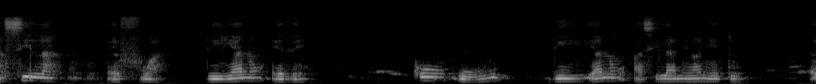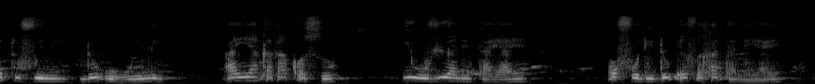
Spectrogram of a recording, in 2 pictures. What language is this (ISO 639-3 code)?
kpo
